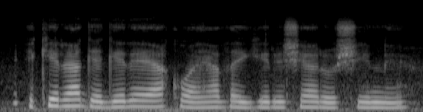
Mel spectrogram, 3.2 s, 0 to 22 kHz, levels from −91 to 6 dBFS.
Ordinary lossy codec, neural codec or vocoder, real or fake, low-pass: none; none; real; none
